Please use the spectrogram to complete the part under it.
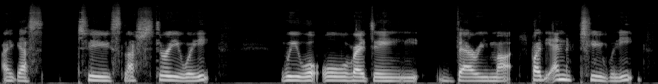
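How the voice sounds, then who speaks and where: English woman in her 30s on a podcast, lowish voice, very chatty, dry close sound. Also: darkish tone, no room sound. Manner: chatty, fills with "like" and "I guess". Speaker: podcast guest. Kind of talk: casual interview chat.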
